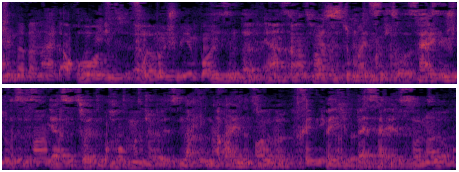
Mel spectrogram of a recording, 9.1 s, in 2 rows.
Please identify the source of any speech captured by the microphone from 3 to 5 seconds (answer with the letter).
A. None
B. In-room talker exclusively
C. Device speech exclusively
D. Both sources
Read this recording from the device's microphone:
D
